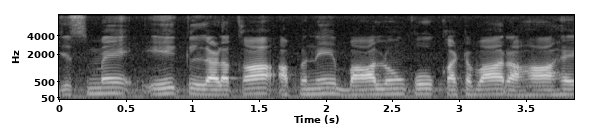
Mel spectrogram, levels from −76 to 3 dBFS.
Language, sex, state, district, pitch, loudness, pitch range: Hindi, male, Bihar, Gaya, 140 Hz, -17 LUFS, 130-150 Hz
